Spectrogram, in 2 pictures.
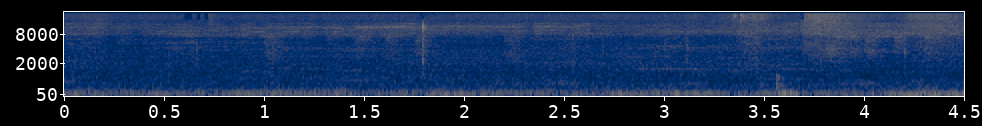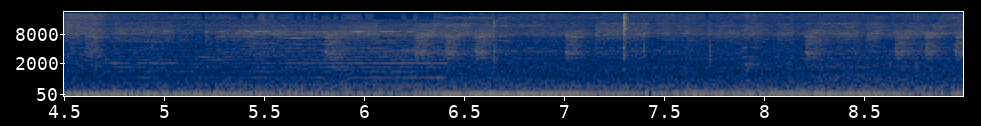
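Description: Steady low rumble of car engines in traffic, with a vehicle revving and growing louder midway, no voices.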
